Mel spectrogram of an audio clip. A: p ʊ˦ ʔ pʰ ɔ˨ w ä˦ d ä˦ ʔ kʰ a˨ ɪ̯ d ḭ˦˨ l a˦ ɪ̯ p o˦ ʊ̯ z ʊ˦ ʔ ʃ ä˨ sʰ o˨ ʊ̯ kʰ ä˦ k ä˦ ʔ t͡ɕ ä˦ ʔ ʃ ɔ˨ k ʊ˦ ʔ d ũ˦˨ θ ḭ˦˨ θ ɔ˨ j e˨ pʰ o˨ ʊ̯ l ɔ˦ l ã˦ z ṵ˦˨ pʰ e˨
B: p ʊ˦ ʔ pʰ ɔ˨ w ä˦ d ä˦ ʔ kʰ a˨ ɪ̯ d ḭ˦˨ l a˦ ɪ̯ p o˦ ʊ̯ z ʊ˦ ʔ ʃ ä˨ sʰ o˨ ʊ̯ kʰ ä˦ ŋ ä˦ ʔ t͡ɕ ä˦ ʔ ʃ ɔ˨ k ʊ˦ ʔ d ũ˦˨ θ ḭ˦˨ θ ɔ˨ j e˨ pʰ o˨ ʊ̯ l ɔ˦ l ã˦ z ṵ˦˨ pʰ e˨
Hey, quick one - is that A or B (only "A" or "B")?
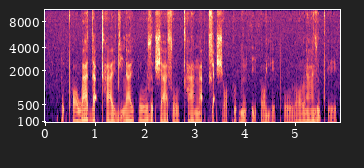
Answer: B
